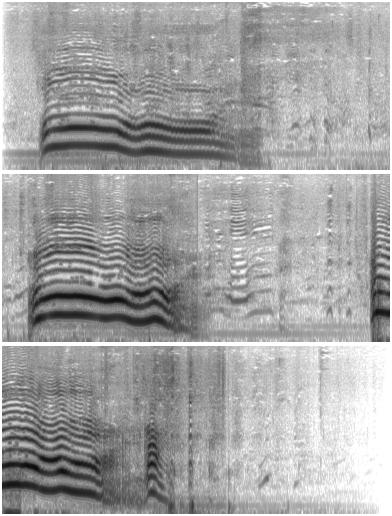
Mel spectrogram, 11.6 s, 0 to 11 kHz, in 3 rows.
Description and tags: Igor Three Howls
Three howls from our Alaskan Malamute, each gaining in intensity. Recorded outside with a Zoom H2 using the internal mics.
dog, howl, husky, malamute, wolf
